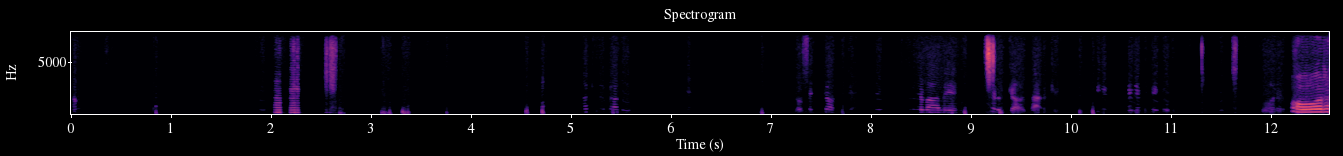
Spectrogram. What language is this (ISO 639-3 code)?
pan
